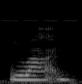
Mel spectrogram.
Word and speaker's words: Yuan: dynastic title the Yan spelled why you a and I'm gonna say un yuan although he was still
